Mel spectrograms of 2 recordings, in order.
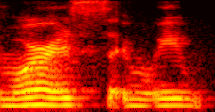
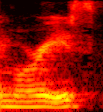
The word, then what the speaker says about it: Maurice: And if you haven't read, as you pronounce it, Morris, I would think say Maurice, but that's exactly what I think. It goes either way.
